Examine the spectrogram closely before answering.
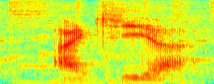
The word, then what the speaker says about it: IKEA: 宜家 IKEA, 一共有3个音节 IKEA.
